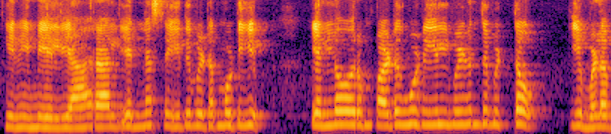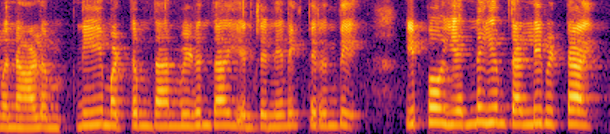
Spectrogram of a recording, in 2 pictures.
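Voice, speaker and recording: A woman doing a shrill, wailing old grandmother. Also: steady tone, unhurried, a little mellow. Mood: bitter.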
